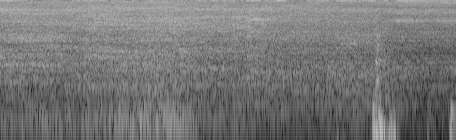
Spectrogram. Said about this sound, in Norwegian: Skal du blåse opp denne påsen fra møbelgiganten for hånd, holdt jeg på å si, for å få luft, eller hva? Nei, vi har kompressor. Så da går vi i gang. Det gikk sent. Jeg ser jo allerede nå at jeg har problemer med å få luft inn i påsen.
